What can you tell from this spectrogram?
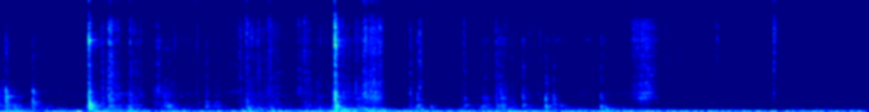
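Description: Irregular light metallic clicks and taps as a new aluminum thermostat housing is set in place on the engine and its bolts are inserted by hand.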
